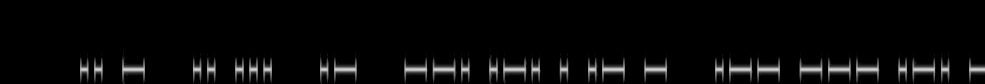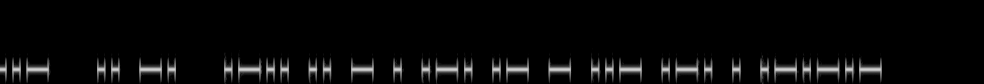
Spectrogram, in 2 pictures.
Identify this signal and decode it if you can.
Morse code, heard as a keyed tone, about 17 wpm, 700 Hz. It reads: IT IS A GREAT WORK IN LITERATURE.
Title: Sentences from Top 1000 Words - Review Part 3 - 17wpm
